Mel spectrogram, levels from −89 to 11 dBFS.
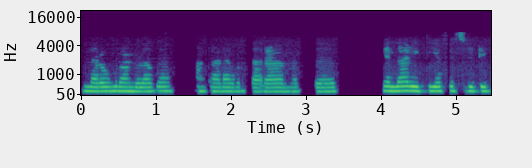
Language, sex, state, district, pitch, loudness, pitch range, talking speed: Kannada, female, Karnataka, Bijapur, 200 Hz, -20 LUFS, 190-205 Hz, 120 wpm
